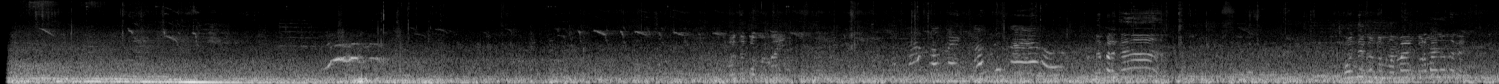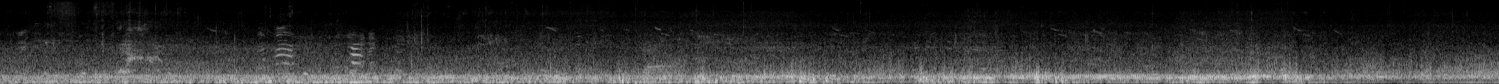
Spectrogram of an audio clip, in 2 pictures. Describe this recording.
Soundscapes > Nature
Soundwalk into Parque Tomás Garrido (Villahermosa, Tabasco) / Caminata Sonora dentro del Parque Tomás Garrido (Villahermosa, Tabasco)
It captures the nature soundscape in Parque Tomás Garrido Villahermosa, Tabasco (Mexico). The recording features nature ambience in a park: zanates, birds, steps, voices from people, people walking and running. Captura el paisaje sonoro natural del Parque Tomás Garrido en Villahermosa, Tabasco. Se escuchan sonidos de zanates, pajaros, voces, pasos, gente caminando, aves y gente caminando y corriendo. Audio por Joaquín Avendaño
Mexico, soundwalk, environment, urbanenvironment, binaural, sounds, ambient, nature, latinamerica, archivosonoro, villahermosa, street, city, urbanexploration, Tabasco, park, students, birds, recording, soundscape, field-recording, urban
